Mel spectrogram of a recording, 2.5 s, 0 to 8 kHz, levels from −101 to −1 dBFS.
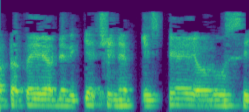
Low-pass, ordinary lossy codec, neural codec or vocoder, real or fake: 7.2 kHz; MP3, 24 kbps; codec, 16 kHz, 2 kbps, X-Codec, HuBERT features, trained on balanced general audio; fake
